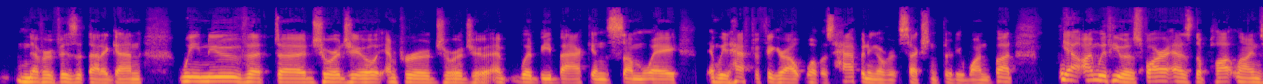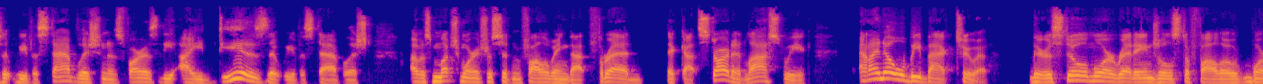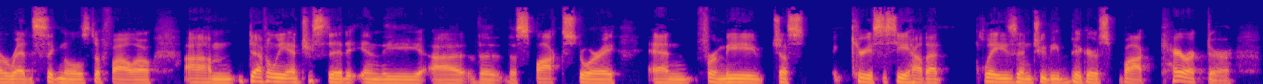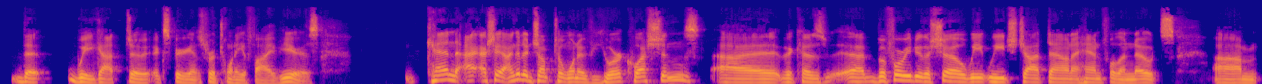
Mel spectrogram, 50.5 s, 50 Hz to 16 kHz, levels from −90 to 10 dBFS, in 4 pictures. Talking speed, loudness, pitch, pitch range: 180 wpm, -18 LUFS, 120 Hz, 105-130 Hz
